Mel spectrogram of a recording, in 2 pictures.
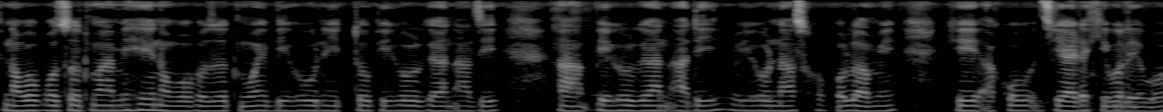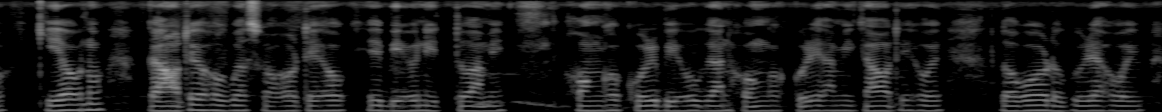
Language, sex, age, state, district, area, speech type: Assamese, male, 18-30, Assam, Majuli, urban, spontaneous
